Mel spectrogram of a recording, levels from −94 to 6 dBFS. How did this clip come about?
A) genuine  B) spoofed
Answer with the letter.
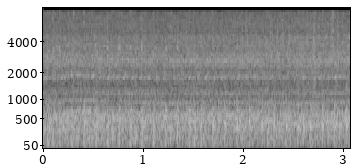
A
